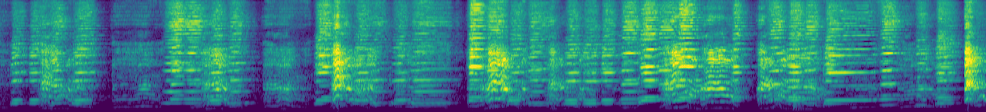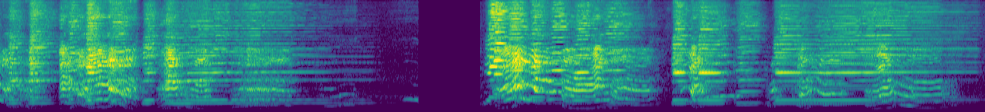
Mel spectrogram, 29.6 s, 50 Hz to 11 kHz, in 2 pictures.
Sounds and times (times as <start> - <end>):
Music: 0.0 - 20.6, 22.0 - 29.5
Whimper (dog): 13.6 - 21.1, 22.2 - 29.3
Yip: 22.2 - 23.4.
